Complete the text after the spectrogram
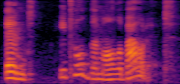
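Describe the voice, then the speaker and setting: A woman's voice: mid-range voice, animated, normal speed, a bit bright, husky. A woman reading a children's story aloud as a librarian, expressively, with small asides to listeners.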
